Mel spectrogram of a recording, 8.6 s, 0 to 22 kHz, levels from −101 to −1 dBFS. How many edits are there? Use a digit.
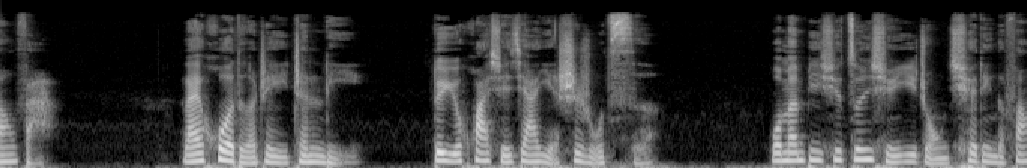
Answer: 1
